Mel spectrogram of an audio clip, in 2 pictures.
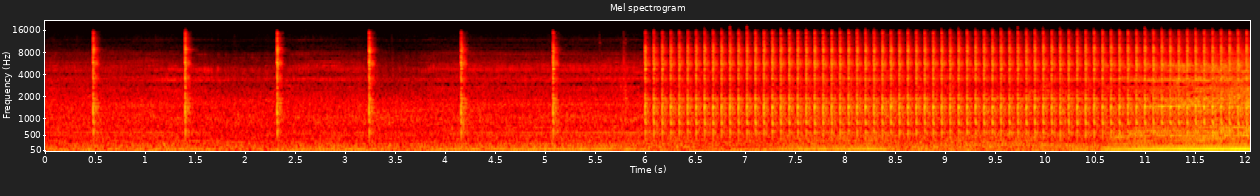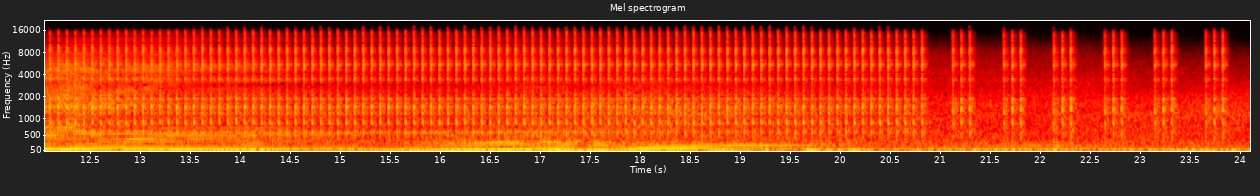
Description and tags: stoplicht blinde tik
Equipment: Sound Devices 722, Sennheiser MKH-415T, Rycote.
Signal
for the blind, red is the slow pulse, green is the fast pulse and the
triplets are orange (hurry up, about to go red). Recorded very close to
the sign.
blind, pedestrian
